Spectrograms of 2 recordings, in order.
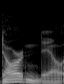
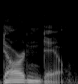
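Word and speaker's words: Dardanelle: Okay, so y'all just pronounced all of that wrong. It's not Sidelia. It's more like Sidelia. And it's not Dondale. It's a little bit more like Dardenale.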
